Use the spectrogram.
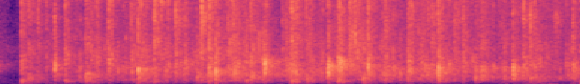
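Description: An audience applauds a panelist at a Bulgarian panel discussion on AI, steady hand clapping from a crowd that starts abruptly and carries on without letting up, with no voices over it.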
